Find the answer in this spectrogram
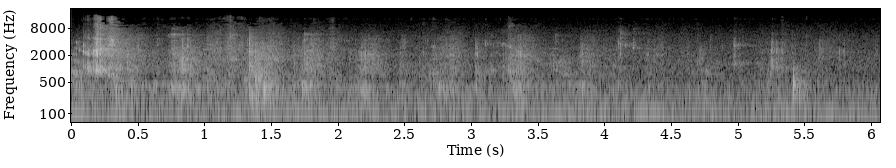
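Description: Crunching a salt and vinegar potato chip: a loud first crunch as it is bitten, then irregular chewing crunches that grow fainter.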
